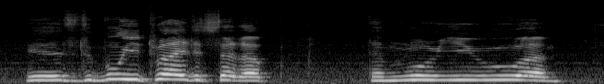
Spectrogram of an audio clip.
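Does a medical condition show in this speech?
Yes: cerebral palsy; uses Google devices and Google Assistant controlled by voice; voice recognized by Google Assistant and Google Voice devices.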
